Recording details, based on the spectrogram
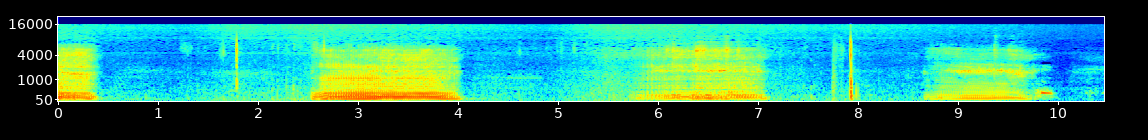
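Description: Loud, rough snoring on each breath, about four snores with clicks between, in a quiet room.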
